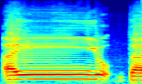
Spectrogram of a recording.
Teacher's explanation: یہاں نون ساکن کے بعد یا ہے تو ہوگا ادغام یرملون غنے کے ساتھ ، اور اس کی جو مد ہے وہ چھوٹی مد ہے،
